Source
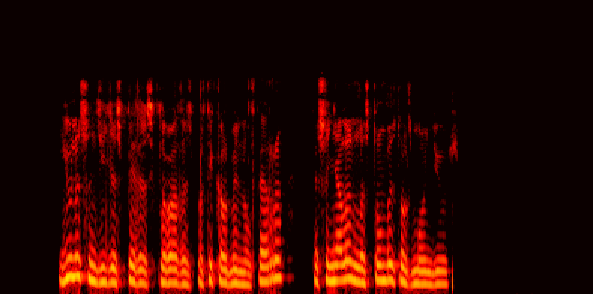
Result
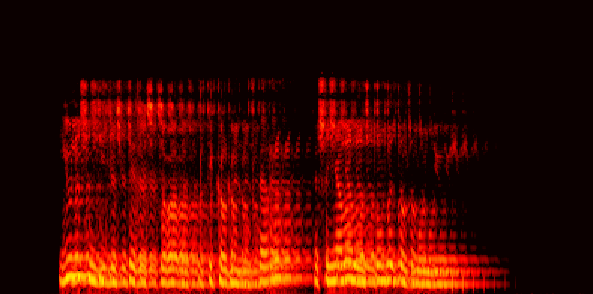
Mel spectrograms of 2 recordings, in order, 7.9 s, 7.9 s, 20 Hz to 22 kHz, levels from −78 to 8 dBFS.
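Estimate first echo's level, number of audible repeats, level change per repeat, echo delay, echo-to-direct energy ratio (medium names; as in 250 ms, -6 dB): -4.5 dB, 5, -7.0 dB, 140 ms, -3.5 dB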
